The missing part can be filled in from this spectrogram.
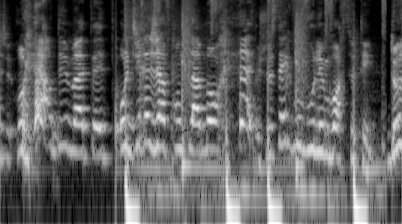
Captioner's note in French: rires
